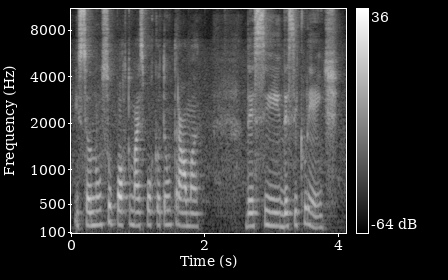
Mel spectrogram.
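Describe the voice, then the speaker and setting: A woman's voice: mid-range voice, little pitch movement, moderate pace, warm tone. A woman, a former pharmacist, chatting casually with viewers as she tells a story from her old job. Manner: chatty, slangy, addresses the viewers directly.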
